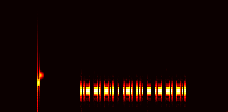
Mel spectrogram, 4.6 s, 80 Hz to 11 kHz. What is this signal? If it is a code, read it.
Morse code, heard as a keyed tone, about 46 wpm, 700 Hz. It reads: UNDERSTAND
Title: Sentences from Top 600 Words - New Word Drill - 45wpm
